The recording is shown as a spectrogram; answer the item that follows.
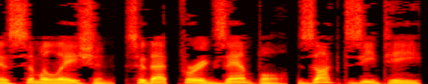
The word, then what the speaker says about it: זאָגט: Moreover, Yiddish has regressive voicing assimilation, so that, for example, zakht says, is pronounced zikt, and hq, hoch dm, forward, is pronounced ha dm.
